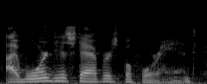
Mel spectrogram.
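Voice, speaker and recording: A male TV news reporter with a booming voice, pressing his questions and recounting them in a live studio hookup. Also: lively intonation, moderate pace. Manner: insistent, repeatedly pressing a question. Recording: dull lo-fi broadcast audio.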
